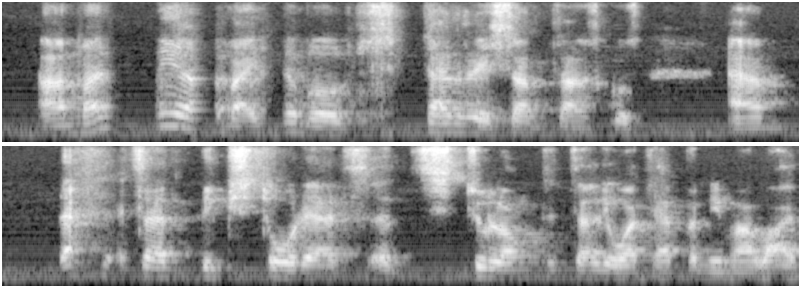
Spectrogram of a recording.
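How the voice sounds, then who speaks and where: A man speaks at a fairly quick pace and a medium pitch. Music plays in the background. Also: ordinary pitch variation. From South Africa, Johannesburg. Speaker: country musician. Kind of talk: interview.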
